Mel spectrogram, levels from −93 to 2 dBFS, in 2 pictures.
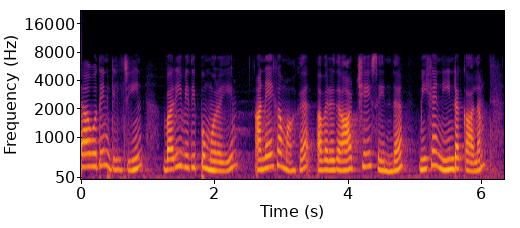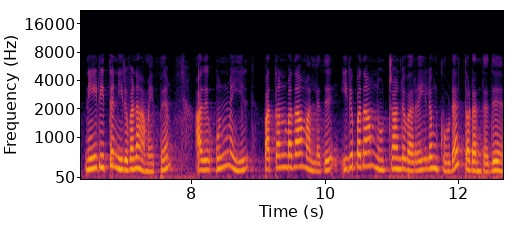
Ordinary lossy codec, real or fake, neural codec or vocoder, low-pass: none; real; none; none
